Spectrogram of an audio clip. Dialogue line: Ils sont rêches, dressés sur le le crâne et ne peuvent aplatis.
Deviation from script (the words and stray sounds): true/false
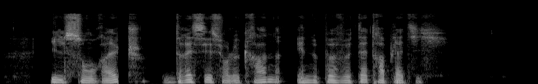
true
